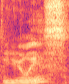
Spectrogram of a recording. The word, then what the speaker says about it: Iuliis: So we've got a winemaker from the Hunter Valley called Iuliis, and hopefully I pronounced that correctly, considering how many I's are in his last name. It is pronounced correctly.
